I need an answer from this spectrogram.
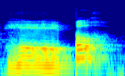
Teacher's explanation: repor mais forte é o por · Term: oxítona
